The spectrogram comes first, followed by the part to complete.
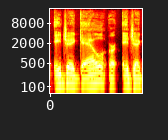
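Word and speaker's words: Ghale: gal AJ Gil no it's it's gal they even Pagan says it yeah that he says it in the beginning and then like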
